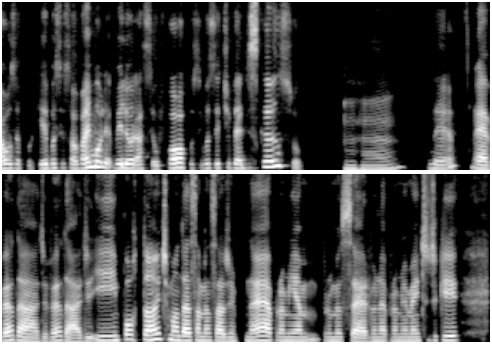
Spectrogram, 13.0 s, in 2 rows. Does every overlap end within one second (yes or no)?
yes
